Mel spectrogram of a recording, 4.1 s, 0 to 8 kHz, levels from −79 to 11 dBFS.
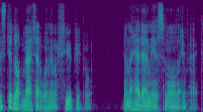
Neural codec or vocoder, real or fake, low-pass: codec, 24 kHz, 1 kbps, SNAC; fake; 7.2 kHz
